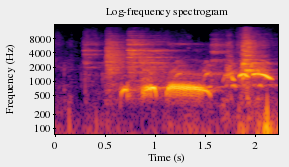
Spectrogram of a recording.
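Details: Spotted dove kept at a farm in Ba Vì district, Hanoi, Vietnam, cooing while sitting on eggs; one soft coo of short lead notes and a long, low final note, followed by higher whistled human sounds.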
